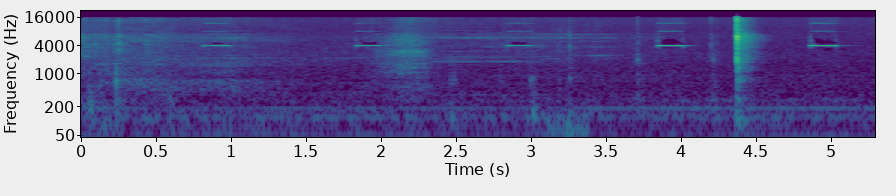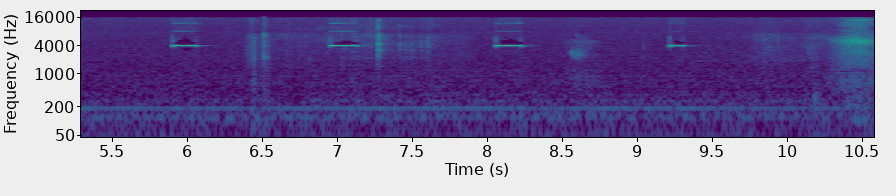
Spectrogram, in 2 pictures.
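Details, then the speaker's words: Deerma DEM-F628S humidifier beeps repeatedly and won't power on, no display indication; short high beeps about once a second with sharp clicks. Power-board output voltage low and fluctuating, chip suspected; fixed by replacing the power board. "простой ремонт китайского увлажнителя увлажнитель Пищит и не включается никакой индикации на дисплее"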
